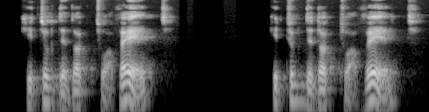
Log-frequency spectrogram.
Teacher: the word vet carries the main emphasis as it is the most important information in the message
